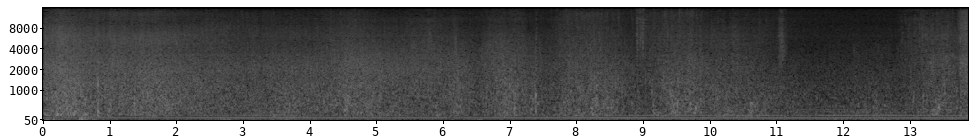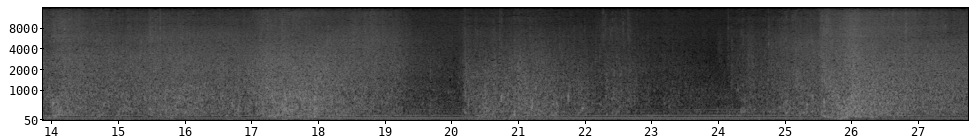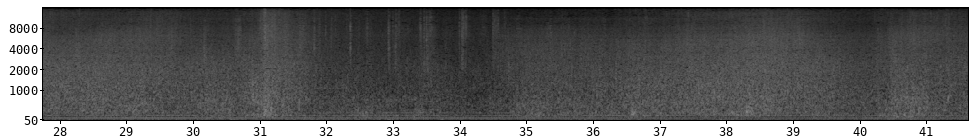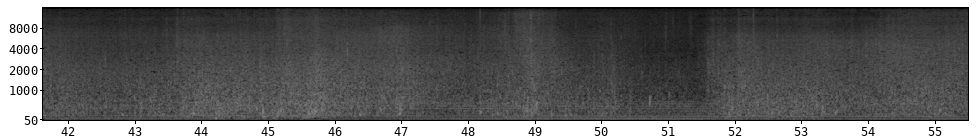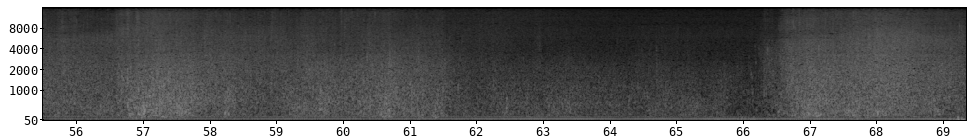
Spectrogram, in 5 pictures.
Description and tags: field recording during a walk at the beach on the island of langeoog, north sea / lower saxony. recorded with zoom h2.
